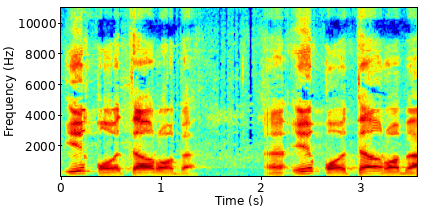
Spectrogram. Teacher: ada qaf mati di tengah-tengah kalimah ataupun ayat ini, maka dibaca dengan qalqalah yang sughra, yang paling martabat yang paling rendah sekali.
